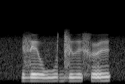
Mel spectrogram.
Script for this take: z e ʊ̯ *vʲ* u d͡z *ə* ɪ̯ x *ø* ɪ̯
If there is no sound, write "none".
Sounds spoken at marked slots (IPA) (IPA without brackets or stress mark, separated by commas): v, ɨ, ø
